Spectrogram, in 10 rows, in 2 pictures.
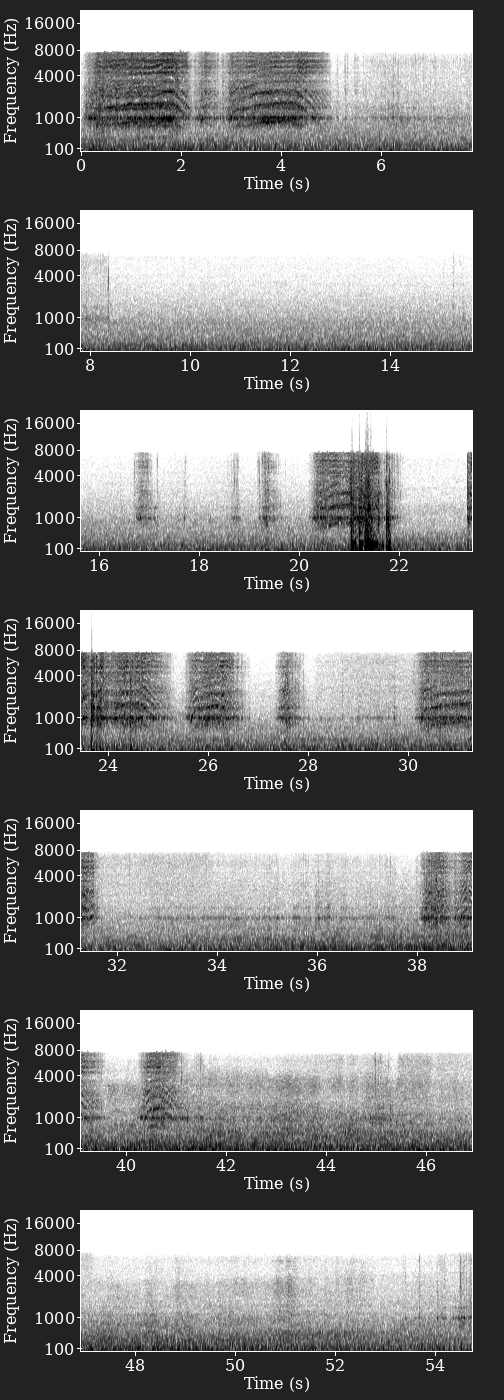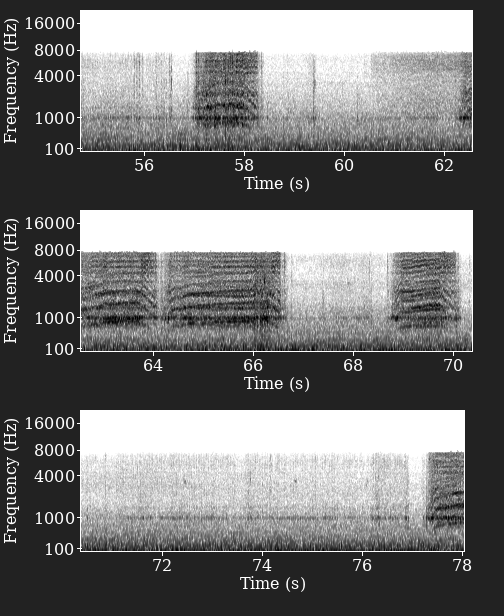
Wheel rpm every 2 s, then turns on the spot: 150, 110, 70, 20, 10, 0, 0, 0, 0, 0, 110, 50, 110, 70, 10, 110, 20, 20, 20, 40, 40, 10, 20, 0, 0, 0, 0, 20, 60, 60, 10, 120, 160, 80, 80, 30, 20, 20, 60.
6-10 28-30 32-38 44-46 54-56 58-60 66-68 70-76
